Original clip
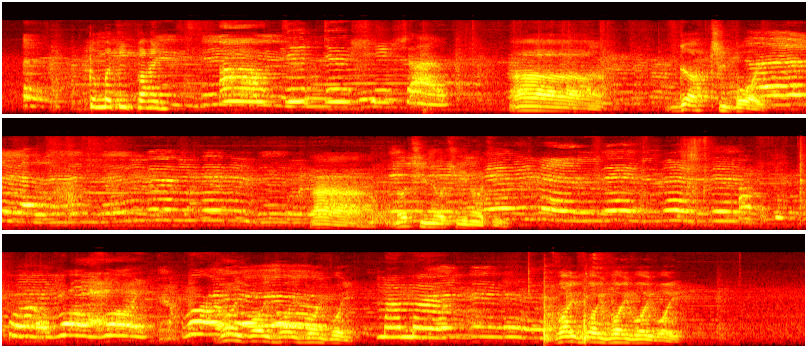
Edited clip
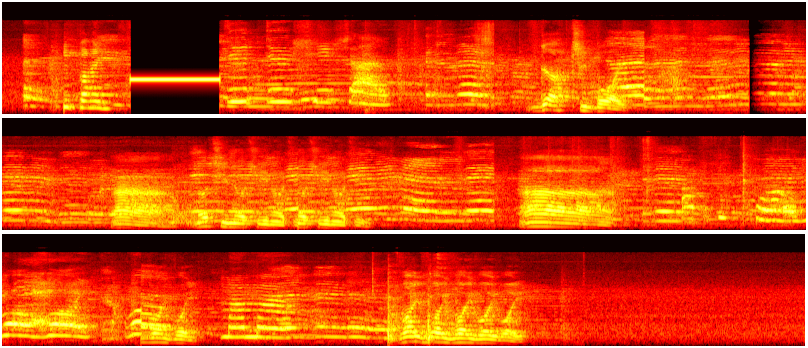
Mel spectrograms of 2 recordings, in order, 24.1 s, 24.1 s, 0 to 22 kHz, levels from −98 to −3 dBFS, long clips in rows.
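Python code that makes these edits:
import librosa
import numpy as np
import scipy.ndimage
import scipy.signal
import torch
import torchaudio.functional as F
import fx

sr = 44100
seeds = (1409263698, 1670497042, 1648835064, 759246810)

y = fx.edit(x, sr, fx.cut(start_s=0.62, length_s=0.58),
    fx.bleep(start_s=1.86, length_s=0.9, hz=1280.0, db=-11.0),
    fx.swap(start_s=4.82, length_s=1.49, other_s=14.34, other_length_s=0.68),
    fx.cut(start_s=7.81, length_s=0.6),
    fx.fade_in_span(start_s=9.46, length_s=0.33, curve='qua'),
    fx.repeat(start_s=12.38, length_s=0.61, count=2),
    fx.cut(start_s=18.04, length_s=0.99), tone=tone)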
